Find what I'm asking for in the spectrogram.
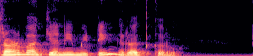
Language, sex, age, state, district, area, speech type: Gujarati, female, 30-45, Gujarat, Anand, urban, read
